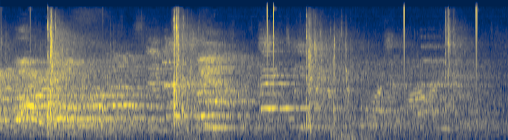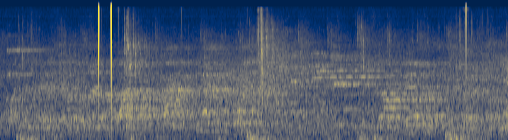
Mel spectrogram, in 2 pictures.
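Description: Badminton rally: rackets strike the shuttlecock in a string of sharp clicks about once a second, with background voices in the hall.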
